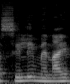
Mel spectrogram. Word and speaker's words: sillimanite: अगला जो है आपका सिलीमेनाइट, जिसे आप बोल सकते हैं, यानी स्पेलिंग आप ध्यान दीजिएगा, SILLIMANITE, ठीक है ना।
